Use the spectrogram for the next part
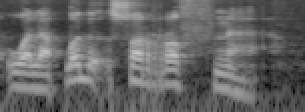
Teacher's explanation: Huruf dal di sini harus dibaca dengan izhar, atau dengan jelas, dalam pengucapan qad, dan qalqalah dari huruf dal tidak boleh dihilangkan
